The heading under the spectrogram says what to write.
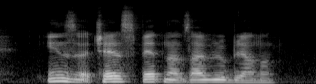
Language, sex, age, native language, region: Slovenian, male, 18-29, Slovenian, Drava region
